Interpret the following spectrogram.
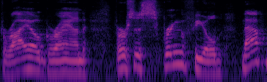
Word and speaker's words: Rio Grande: We are going to be back here on Game 2 between Rio Grande, not Rio Grande. I promise we are not saying it wrong. It is pronounced Rio Grande versus Springfield.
